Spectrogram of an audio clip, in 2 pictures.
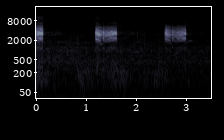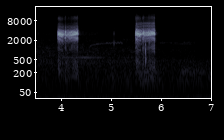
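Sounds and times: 
male grey partridge calling: 0:00.0 - 0:00.2, 0:01.2 - 0:01.7, 0:02.6 - 0:03.2, 0:04.0 - 0:06.0.

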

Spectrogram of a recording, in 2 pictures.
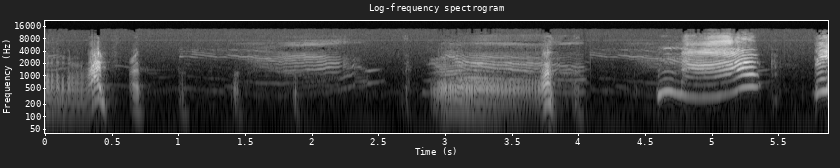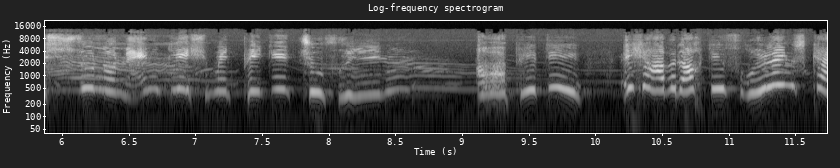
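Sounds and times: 
many cats on a garden fence meowing and caterwauling: 0:00.0 - 0:05.2, 0:05.8 - 0:10.9
speech: 0:00.4 - 0:00.9, 0:08.0 - 0:11.7.

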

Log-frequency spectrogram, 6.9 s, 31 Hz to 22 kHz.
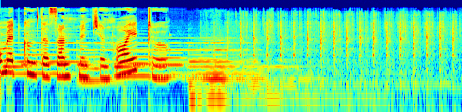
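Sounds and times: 
speech: 0:00.1 - 0:02.6
tractor engine chugging: 0:03.4 - 0:06.8.

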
